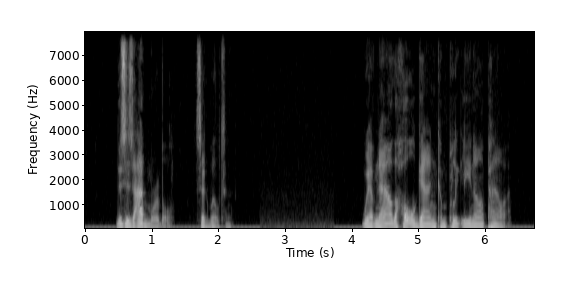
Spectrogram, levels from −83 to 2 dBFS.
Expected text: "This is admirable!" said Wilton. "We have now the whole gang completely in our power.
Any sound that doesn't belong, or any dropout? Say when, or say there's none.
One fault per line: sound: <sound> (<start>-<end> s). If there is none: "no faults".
no faults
